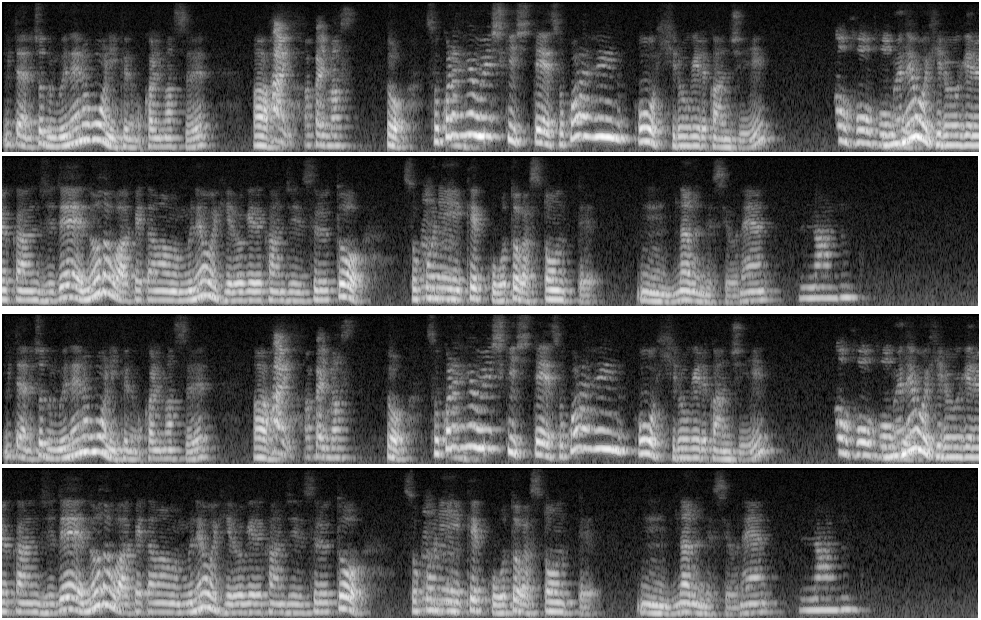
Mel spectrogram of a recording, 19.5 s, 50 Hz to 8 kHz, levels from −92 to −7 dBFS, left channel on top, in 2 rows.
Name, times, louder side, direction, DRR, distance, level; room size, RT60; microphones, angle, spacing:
voice 1, 0.0-2.0 2.5-2.8 3.8-7.7 8.8-13.4 13.9-15.7 16.1-17.5, left 2 dB, 15° left, 0.4 m, -22 dB
voice 2, 3.1-3.4 4.5-4.7 8.3-9.1 13.9-14.3 17.7-18.4, right 1 dB, 35° left, 1.2 m, -26 dB
3.2 x 3.1 x 3.5 m
head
